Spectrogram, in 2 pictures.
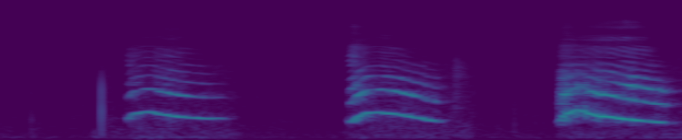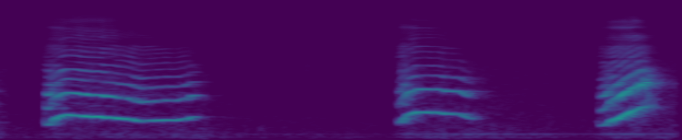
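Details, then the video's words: Talking pet parrot indoors giving six drawn-out, harmonic, wavering utterances, each under a second long and separated by short pauses, in a quiet small room. "Talking parrot"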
